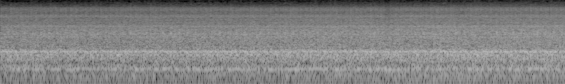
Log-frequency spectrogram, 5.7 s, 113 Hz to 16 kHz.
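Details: 2023 Kenworth W900L diesel in 3° cold, idling after a failed relay was replaced and fuel pressure was restored: deep steady rumble with an even beat and no stumbling or surging, a smooth healthy idle.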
